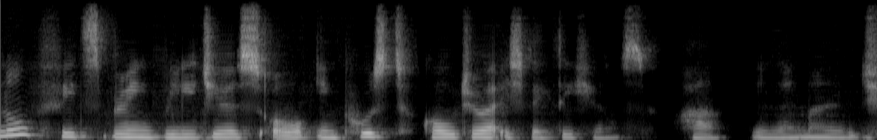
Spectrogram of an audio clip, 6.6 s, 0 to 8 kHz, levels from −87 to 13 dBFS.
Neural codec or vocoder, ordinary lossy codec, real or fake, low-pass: codec, 16 kHz, 0.7 kbps, FocalCodec; none; fake; none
